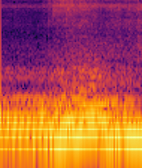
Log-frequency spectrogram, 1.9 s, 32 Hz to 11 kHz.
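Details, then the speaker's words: Rebuilt Mazda FD RX-7 rotary after fixing bad MAP sensor connection: engine climbs and settles smoothly on throttle blip with no stumble or lopey misfire; running on both rotors again, water temperature good. "it revs better it's not like it's on one rotor you can hear it"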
